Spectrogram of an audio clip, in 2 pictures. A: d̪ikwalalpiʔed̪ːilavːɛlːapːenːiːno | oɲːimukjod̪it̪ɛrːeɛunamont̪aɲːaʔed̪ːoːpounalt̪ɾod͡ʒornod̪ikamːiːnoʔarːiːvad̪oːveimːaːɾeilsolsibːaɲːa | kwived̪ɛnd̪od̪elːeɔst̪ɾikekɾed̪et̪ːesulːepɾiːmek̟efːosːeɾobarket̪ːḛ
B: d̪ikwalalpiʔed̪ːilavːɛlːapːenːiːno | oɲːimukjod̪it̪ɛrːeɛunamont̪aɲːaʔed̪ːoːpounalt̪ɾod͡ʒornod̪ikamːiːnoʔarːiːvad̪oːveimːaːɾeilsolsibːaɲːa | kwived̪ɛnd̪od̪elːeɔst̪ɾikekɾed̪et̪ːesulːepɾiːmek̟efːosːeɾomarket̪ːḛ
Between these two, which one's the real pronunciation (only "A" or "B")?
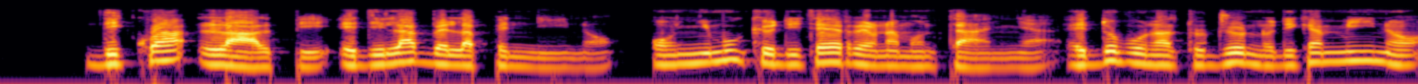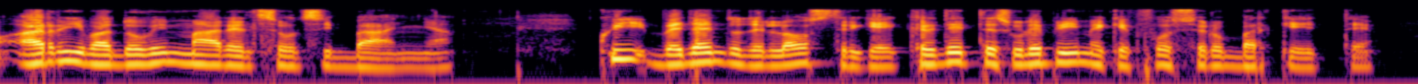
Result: A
